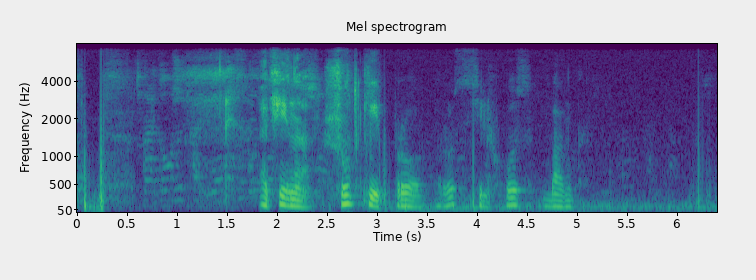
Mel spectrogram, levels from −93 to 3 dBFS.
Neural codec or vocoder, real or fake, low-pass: none; real; 7.2 kHz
